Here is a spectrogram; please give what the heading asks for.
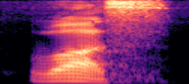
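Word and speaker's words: vase: lace race பேஸ் கேஸ் இது மட்டும் வித்தியாசப்படும் இது வாஸ் இந்த பிளவர் வாஸ் சொல்றோம் இல்லையா அதுதான் அடுத்தது இந்த வார்த்தைகள்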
